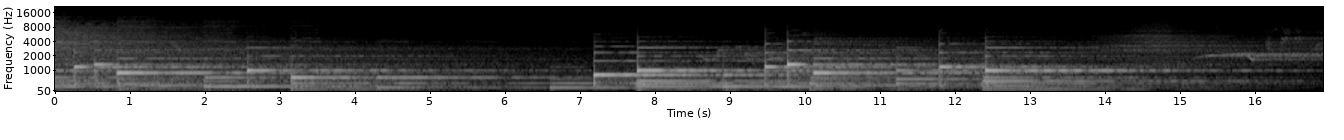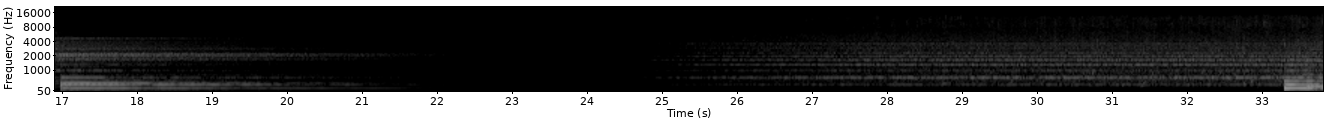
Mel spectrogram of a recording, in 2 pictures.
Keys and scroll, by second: 3.5 ctrl+space, 14.9 ctrl+space, 33.1 ctrl+space.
